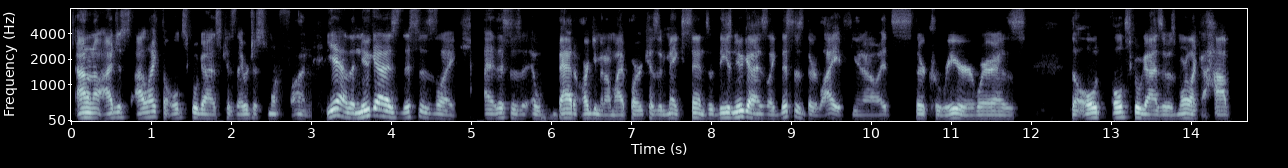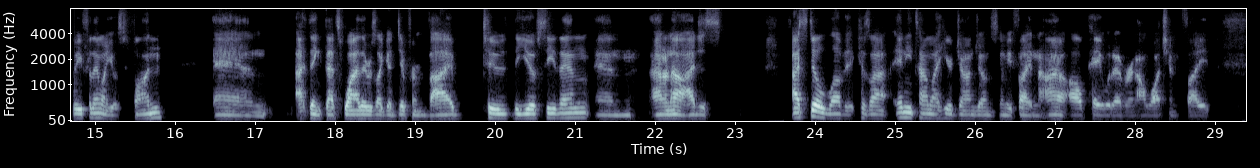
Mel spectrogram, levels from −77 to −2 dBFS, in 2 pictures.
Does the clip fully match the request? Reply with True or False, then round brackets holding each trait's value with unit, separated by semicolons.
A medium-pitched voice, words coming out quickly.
False (110 Hz; 230 wpm)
